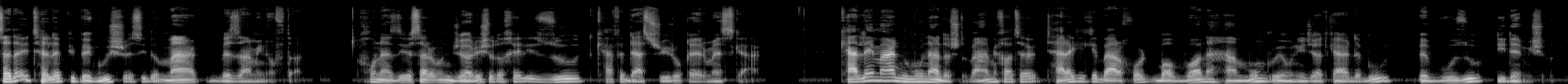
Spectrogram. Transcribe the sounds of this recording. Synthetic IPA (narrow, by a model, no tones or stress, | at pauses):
se̞d̪ɒːjet̪ʰele̞pʰiːbe̞ɡuːʃɾḛsiːd̪o̰mæɾd̪̥̚be̞zæmḭːno̞̰ft̪ʰɒ̰ːd̪̥ | χuːnæzːiːɾesæɾeuːnd͡ʒɒːɾiːʃo̞d̪o̞xejliːzuːd̪̥̚cʰæfe̞d̪æst͡ʃuiɾoɢe̞̰ɾme̞z̥cʰæ̰ɾd̪̥̚ | cʰælːejemæɾd̪muːnæd̪ɒːʃt̪ebehæmiːnxɒːt̪ʰe̞ɾt̪ʰæɾækiːce̞bæɾxo̞ɾd̪̚bɒːvɒːnehæmːuːmɾuːjeuːniːd͡ʒɒːd̪̥cʰæɾd̪e̞buːd̪̚ | b̥e̞vozuːhd̪̥iːd̪e̞mḭːʃo̞d̪̥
